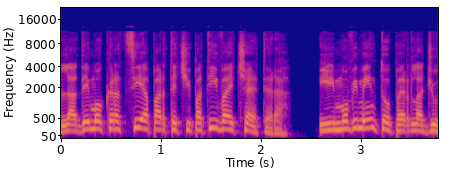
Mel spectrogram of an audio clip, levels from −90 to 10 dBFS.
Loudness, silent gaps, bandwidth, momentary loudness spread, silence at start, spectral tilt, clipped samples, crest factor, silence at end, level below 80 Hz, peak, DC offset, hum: -24 LUFS; none; 12 kHz; 6 LU; 0 s; -5 dB/octave; under 0.1%; 14 dB; 0 s; -58 dBFS; -8 dBFS; under 0.1%; none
